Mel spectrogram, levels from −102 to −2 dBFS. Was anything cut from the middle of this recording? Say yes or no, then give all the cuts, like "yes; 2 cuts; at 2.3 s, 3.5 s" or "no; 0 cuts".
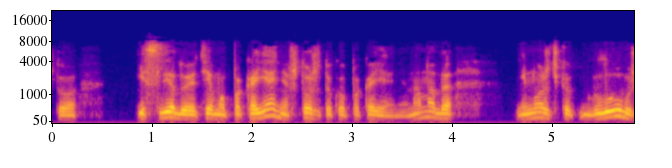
no; 0 cuts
